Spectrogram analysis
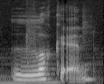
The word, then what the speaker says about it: looking: stop first of all notice the pronunciation hot looking looking we are not pronouncing the final g or G sound in looking looking how we pronounce it is looking looking and this would be true in most if not all casual conversations we wouldn't really pronounce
